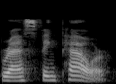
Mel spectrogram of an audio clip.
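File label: "Grasping power", English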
